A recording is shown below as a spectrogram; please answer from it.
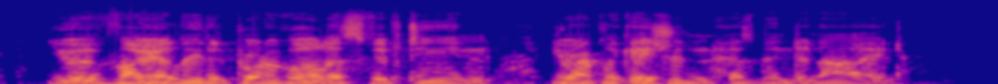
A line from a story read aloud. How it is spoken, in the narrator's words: It ... in a deep voice said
